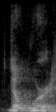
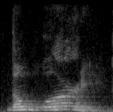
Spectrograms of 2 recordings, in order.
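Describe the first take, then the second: First: It has an English accent with an 'er' vowel. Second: It has a Spanish accent with an 'or' vowel. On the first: The speaker calls it right. "Hopefully you guys hear the difference" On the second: The speaker calls it wrong. "I'm just imitating Spanish speakers"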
